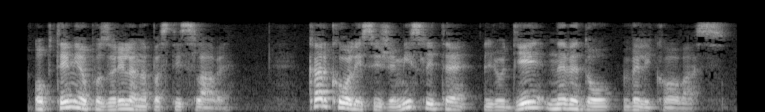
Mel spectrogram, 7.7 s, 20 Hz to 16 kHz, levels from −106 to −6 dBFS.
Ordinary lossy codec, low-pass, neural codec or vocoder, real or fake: none; 7.2 kHz; none; real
